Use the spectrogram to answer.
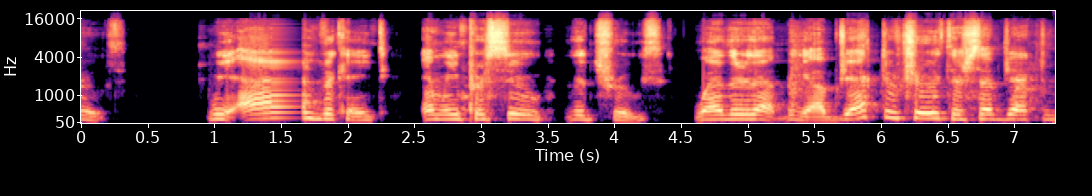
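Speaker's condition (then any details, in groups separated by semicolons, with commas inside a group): Cerebral palsy, spastic quadriplegia; spastic quadriplegia, from birth; quite severe; speech mostly unaffected, problems when talking fast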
